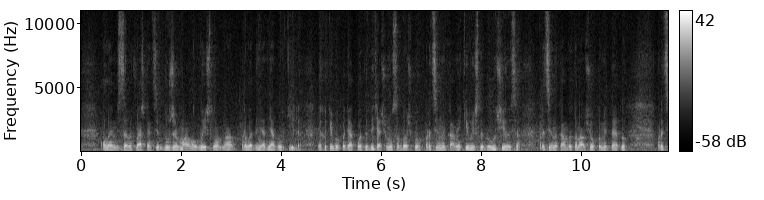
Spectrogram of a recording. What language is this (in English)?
Ukrainian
